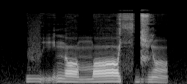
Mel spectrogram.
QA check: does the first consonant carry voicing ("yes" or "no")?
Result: yes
